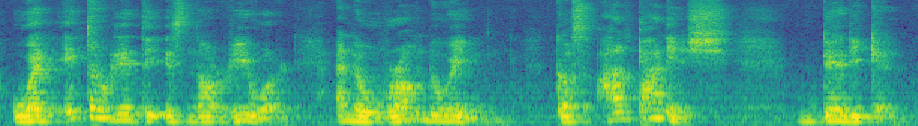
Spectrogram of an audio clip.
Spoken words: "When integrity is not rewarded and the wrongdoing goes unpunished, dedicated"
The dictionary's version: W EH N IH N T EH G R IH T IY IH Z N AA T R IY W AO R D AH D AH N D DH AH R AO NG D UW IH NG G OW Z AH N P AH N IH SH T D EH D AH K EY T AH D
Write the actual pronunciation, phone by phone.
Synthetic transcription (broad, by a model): W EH N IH N T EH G R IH T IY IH S N AA T R IY W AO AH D AH N D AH R AO NG D UW IH NG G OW S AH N P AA N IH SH D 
